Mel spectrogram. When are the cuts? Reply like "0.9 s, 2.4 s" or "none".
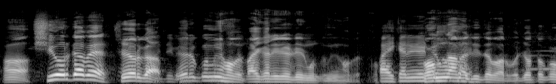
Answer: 1.8 s

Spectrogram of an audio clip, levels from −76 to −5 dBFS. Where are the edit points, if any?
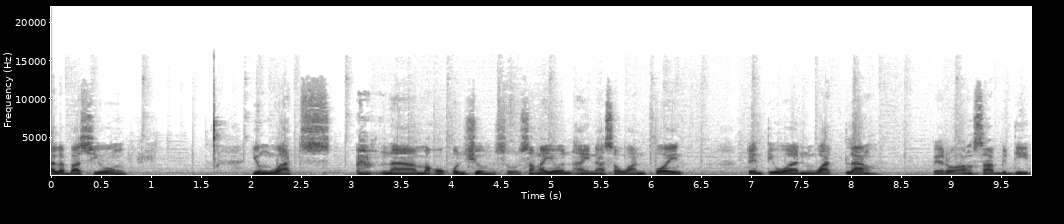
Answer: none

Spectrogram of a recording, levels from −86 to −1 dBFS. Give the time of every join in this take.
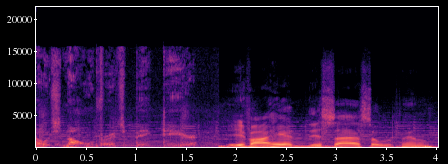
1.7 s

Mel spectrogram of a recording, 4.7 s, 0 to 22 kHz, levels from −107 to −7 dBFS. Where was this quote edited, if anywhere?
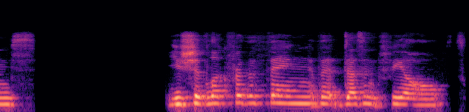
none

